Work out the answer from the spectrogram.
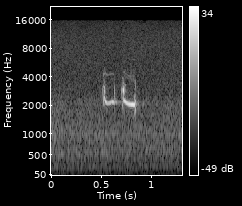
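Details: A Common Greenshank gives two quick, clear, ringing whistled awareness-call notes at a steady high pitch in the Camargue, with a distant Redshank and a soft rush of surf and wind.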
